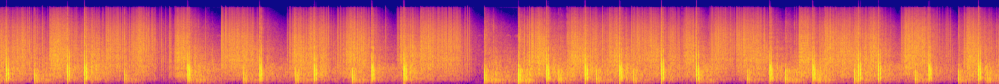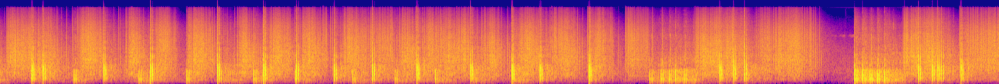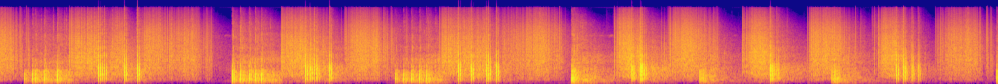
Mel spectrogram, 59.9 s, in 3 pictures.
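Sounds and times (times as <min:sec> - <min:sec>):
crackling firework stars: 0:00.0 - 0:59.9
fireworks launch thumps and bursts: 0:04.8 - 0:08.4, 0:14.8 - 0:31.1, 0:51.4 - 0:53.2, 0:53.9 - 0:54.5, 0:56.6 - 0:57.2.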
